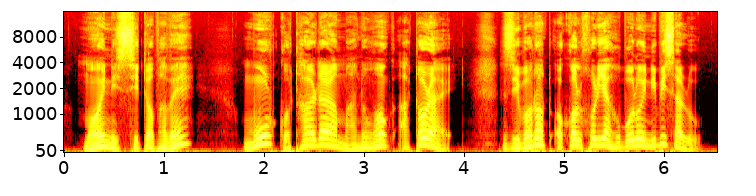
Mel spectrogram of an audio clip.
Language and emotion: Assamese, fearful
